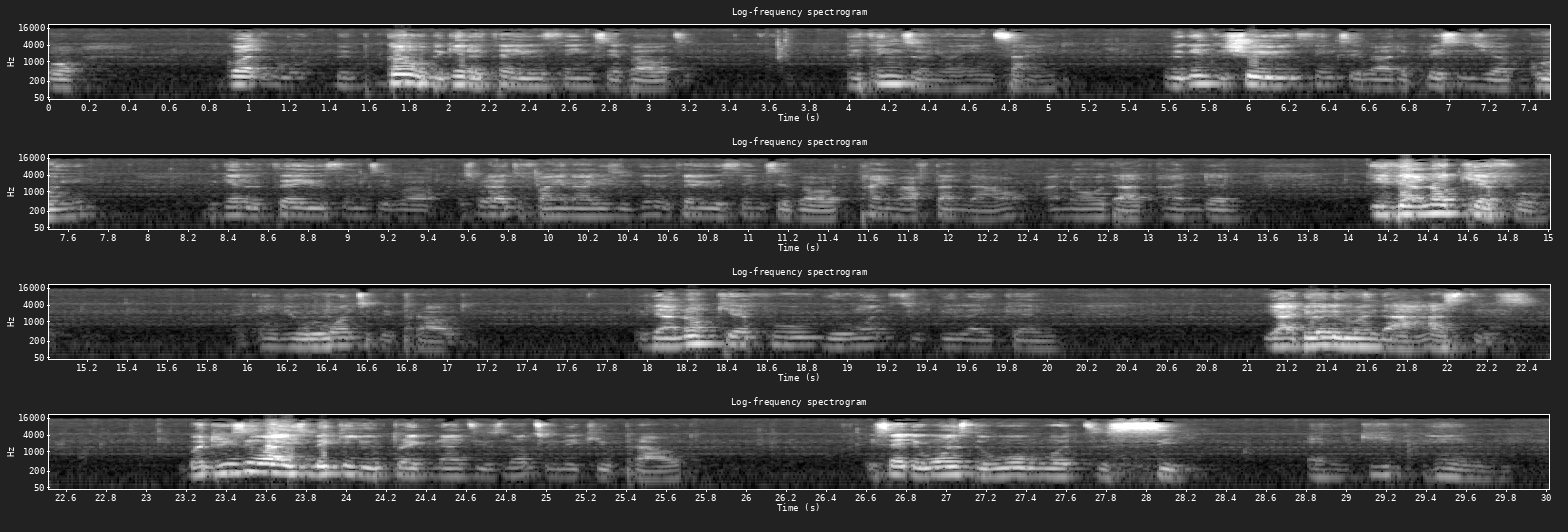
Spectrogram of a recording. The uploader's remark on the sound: Preached at TACSFON OAU in 2009.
